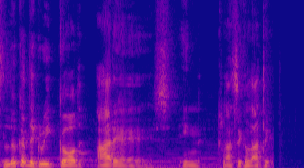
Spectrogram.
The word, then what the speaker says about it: Ares: For instance, look at the Greek god Ares in classical. I thought it was Aries. Apparently, I was wrong this whole time.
